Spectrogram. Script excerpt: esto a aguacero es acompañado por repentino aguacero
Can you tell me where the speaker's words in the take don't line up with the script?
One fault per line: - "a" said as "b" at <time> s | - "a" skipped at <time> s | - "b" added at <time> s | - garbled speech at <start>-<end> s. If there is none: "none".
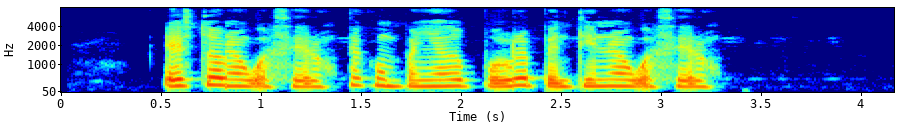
none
